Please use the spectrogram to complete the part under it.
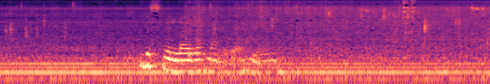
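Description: Sliced onions drop into hot oil with a loud sizzle.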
